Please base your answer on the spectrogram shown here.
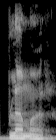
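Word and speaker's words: plumber: प्लमर ए प्लंबर कि इस word में भी साइलेंट है तो आपको भी नहीं बोलना है आपको सिर्फ बोलना है प्लमर यह हिंदी मीनिंग नल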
